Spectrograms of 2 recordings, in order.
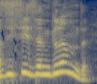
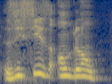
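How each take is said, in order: First: ENGLAND with its final D sounded; angielska wymowa tytułu. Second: ANGLAN with French nasal vowels, no final D; francuskie odczytanie tytułu. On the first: Real, not acted. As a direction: say England as the English title, French-accented. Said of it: "j'ai enfin compris le mail de Nico". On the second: Retold or imitated. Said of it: "vous m'aviez écrit".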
